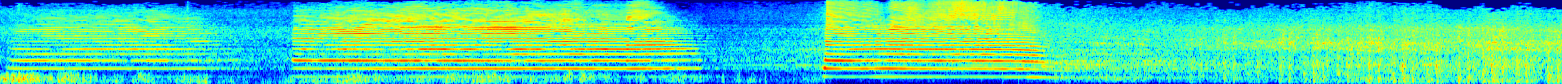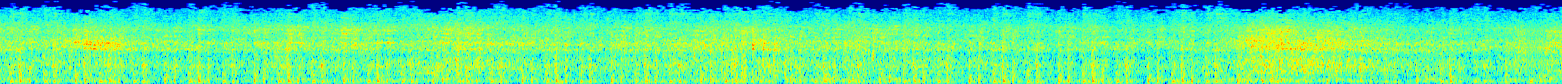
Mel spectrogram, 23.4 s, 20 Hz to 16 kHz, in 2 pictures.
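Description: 12324 Barmer–Howrah Superfast Express passing at about 130 km/h. The locomotive's horn sounds three blasts, the middle one long, and the last drops in pitch as the engine goes by. Then the coaches rush past with a steady rumble and clickety-clack of wheels on rail joints.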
